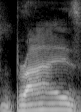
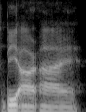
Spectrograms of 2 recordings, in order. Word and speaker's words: Brize: Royal Air Force Bryce Norton in Oxfordshire. Ox needs no comment. It is a large um, livestock. Bryce, Brize, is very close to braise, which sometimes is spelled Braze, which is a verb for cooking.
